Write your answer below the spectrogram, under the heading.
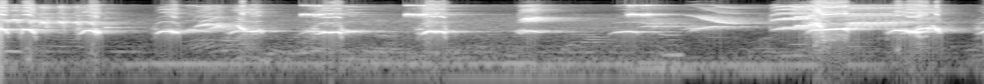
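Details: Green leafbird in full song, meant to rile up rival leafbirds: loud, clear whistled notes repeated about three times a second, mixed with squeaky chirps and a burst of harsh, rising chatter near the end.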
